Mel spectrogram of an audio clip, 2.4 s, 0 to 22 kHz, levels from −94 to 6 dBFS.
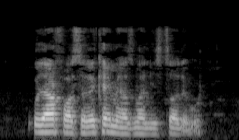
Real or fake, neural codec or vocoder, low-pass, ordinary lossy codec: real; none; 10.8 kHz; MP3, 64 kbps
